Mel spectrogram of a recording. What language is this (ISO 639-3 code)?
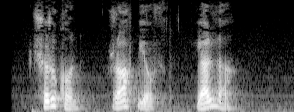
fas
